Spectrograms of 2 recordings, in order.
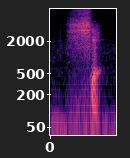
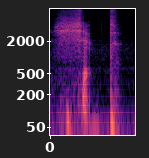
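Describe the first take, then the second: First: The word ends without a released t sound. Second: The word ends with a released t sound. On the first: It is the number eight. The speaker calls it right. "it doesn't end with the T sound" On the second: It sounds like the English curse word. The speaker calls it wrong. "It's not shit"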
